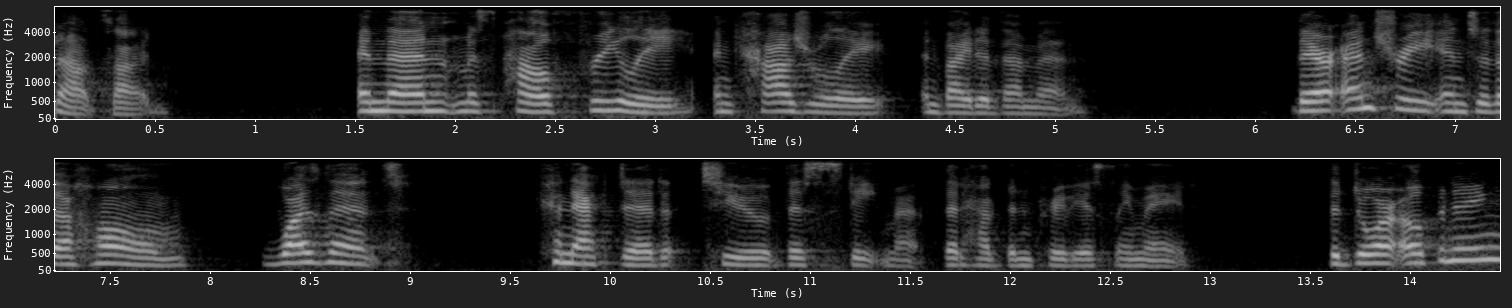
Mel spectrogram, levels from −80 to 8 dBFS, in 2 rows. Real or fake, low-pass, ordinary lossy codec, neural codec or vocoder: real; 7.2 kHz; Opus, 16 kbps; none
